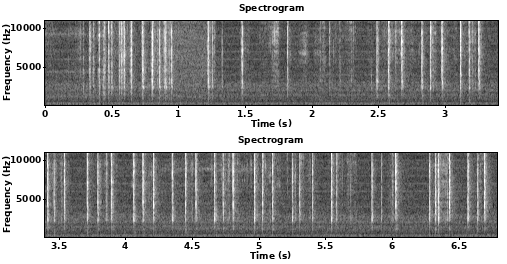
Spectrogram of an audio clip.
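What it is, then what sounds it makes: Woven wicker basket. Long nails scratch and tap the woven sides of a small, hollow, orange woven wicker pumpkin basket. The result is a quiet run of quick, dry, bright clicks and scratchy rasps, each dying away almost instantly, over a faint low steady hum.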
